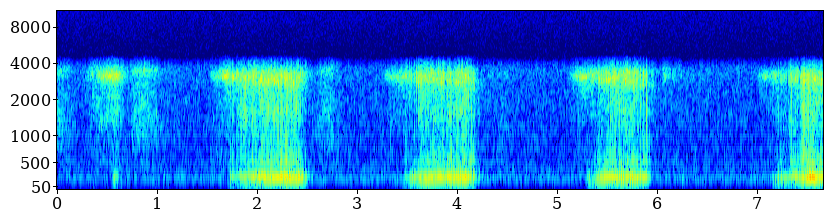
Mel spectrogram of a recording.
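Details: English bulldog that snores constantly: rhythmic low rumbling snores with each breath, about 34 a minute, with quiet pauses between.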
